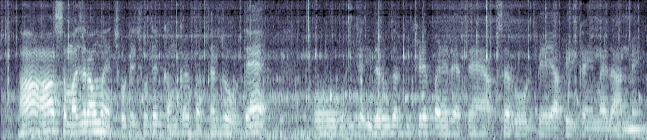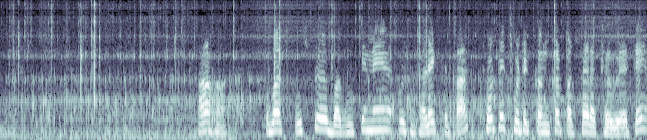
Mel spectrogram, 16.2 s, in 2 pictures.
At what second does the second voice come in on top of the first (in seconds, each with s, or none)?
none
